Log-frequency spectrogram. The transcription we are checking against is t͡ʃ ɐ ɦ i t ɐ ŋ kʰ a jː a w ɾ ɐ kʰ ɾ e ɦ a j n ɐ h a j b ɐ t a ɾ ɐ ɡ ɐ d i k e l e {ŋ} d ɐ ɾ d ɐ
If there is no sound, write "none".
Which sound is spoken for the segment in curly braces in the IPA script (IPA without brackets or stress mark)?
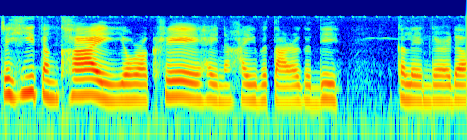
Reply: n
